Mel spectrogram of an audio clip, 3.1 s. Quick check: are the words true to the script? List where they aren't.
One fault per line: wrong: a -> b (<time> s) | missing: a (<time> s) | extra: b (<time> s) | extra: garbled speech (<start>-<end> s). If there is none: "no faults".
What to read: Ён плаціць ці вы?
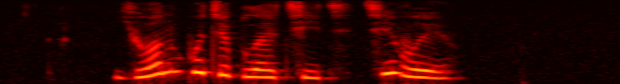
extra: будзе (0.9 s)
